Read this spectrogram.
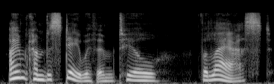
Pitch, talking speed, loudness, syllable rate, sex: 195 Hz, 195 wpm, -18 LUFS, 4.4 syllables/s, female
